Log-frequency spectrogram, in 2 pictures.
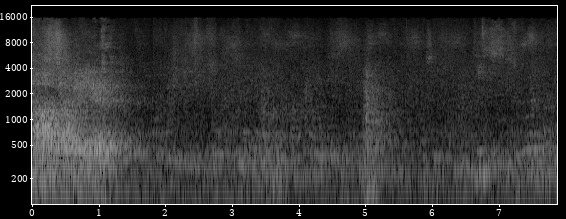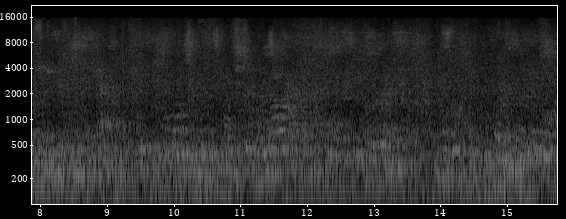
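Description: An elderly man speaks calmly at a distance in a large echoing hall.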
